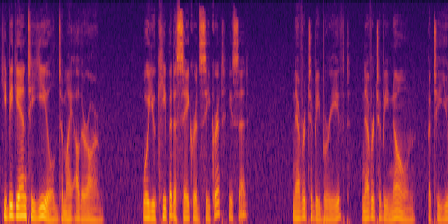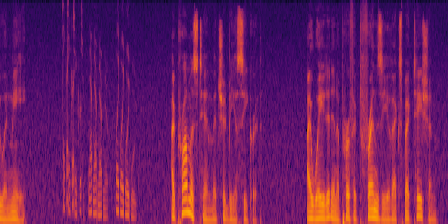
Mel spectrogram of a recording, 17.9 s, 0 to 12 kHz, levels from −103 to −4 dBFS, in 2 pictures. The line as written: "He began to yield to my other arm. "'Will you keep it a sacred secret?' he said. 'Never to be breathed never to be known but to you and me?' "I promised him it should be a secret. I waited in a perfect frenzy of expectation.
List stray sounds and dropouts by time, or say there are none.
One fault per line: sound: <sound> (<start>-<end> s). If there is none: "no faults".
sound: chirp (10.2-11.7 s)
